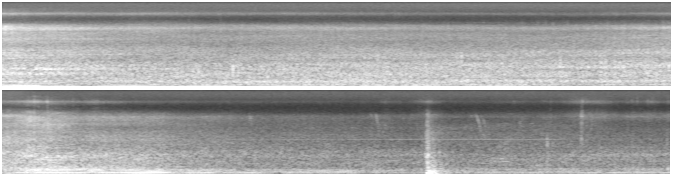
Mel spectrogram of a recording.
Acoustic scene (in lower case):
street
